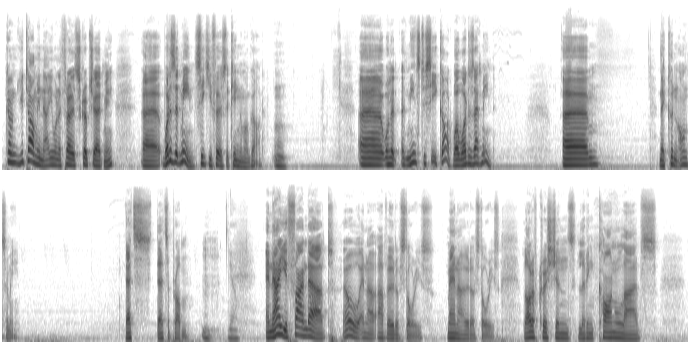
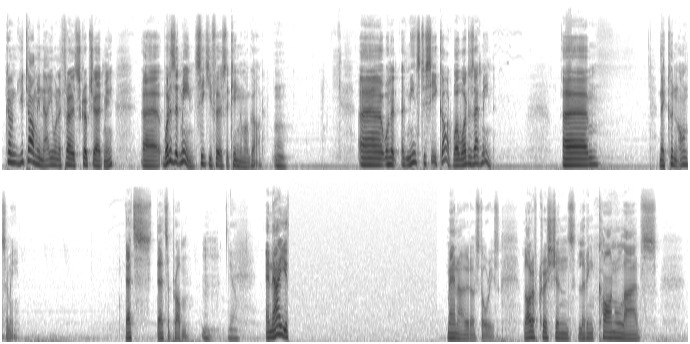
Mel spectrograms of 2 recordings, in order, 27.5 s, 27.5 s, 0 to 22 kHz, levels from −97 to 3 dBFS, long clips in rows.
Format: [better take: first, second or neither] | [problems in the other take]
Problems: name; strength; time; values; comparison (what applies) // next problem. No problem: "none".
first | audio cutting out; at 19 s for 3 s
